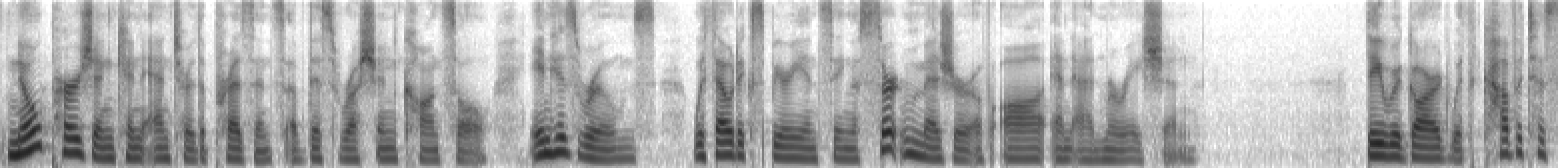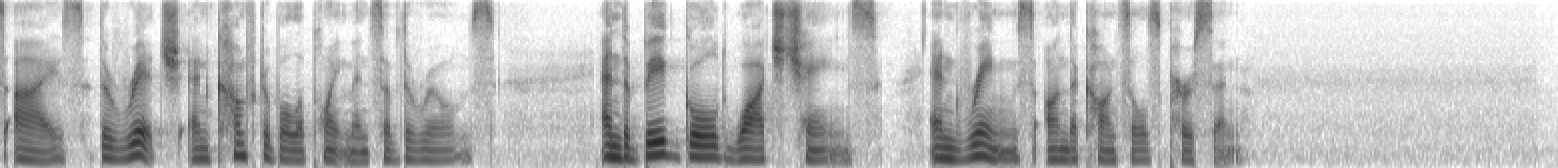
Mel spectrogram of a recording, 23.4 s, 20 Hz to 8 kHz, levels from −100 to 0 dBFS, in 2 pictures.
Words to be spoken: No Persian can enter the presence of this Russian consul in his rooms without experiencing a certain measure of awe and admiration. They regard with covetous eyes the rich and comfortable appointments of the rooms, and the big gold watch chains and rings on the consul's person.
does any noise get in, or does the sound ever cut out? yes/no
no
